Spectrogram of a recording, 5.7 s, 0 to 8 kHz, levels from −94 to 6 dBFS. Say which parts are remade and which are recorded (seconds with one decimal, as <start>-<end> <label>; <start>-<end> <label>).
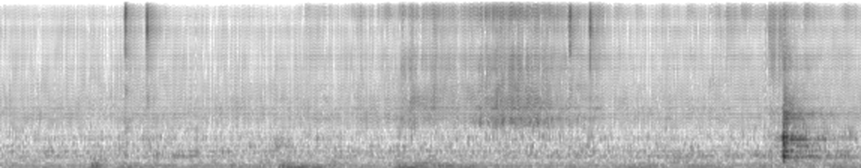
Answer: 0.0-5.7 remade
